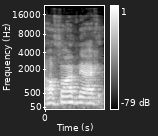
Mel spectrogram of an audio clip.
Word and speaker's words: Afognak: And Afognak is an island. It's spelled phonetically, Afognak, just how you would think.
